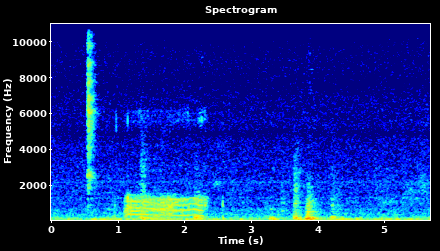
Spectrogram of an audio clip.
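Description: A sleeping Shih Tzu snores with a long, nasal, whistling squeak and a few soft snorts.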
